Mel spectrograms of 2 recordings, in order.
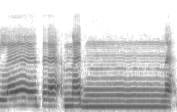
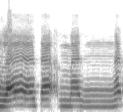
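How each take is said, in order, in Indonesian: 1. Diucapkan dengan petunjuk vokal membulat yang singkat. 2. Diucapkan datar, tanpa petunjuk vokal membulat. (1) "tapi; bibirnya dimonyongkan"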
